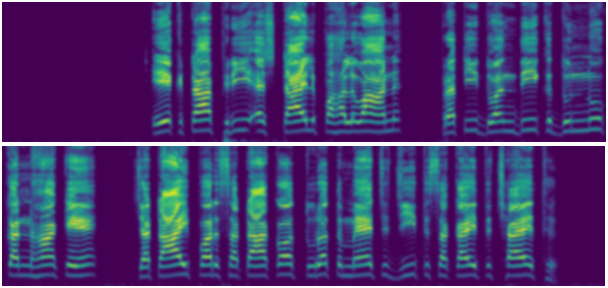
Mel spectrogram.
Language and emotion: Maithili, neutral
